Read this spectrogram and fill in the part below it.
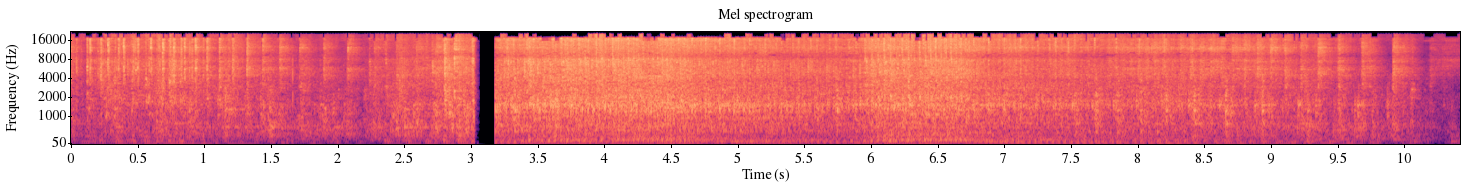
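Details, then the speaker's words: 1961 Nuffield Universal 3 tractor in for a head gasket job, run only seconds with no coolant: given throttle, engine speed swells and fades instead of holding steady, a surge it had on arrival; suspected old age, may even out under load. "i can only run it for a few seconds because there's no coolant in it and that funny surging thing it was doing that when it came here so um i'm not sure what that's all about"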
